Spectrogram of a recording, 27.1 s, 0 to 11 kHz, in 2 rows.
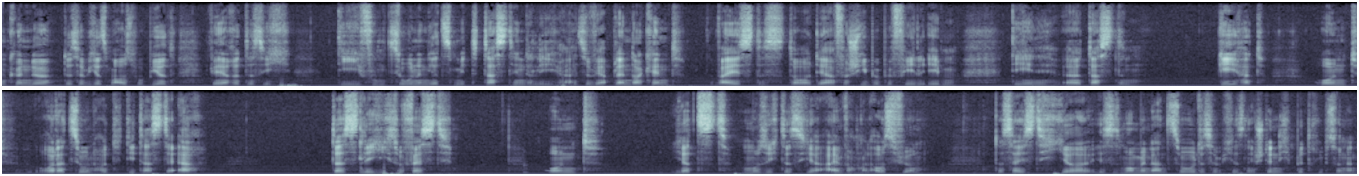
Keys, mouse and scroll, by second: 20.3-23.3 drag.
